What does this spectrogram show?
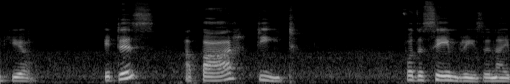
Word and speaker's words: apartheid: Again, note the pronunciation here. It is apartheid for the same reason, I believe.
